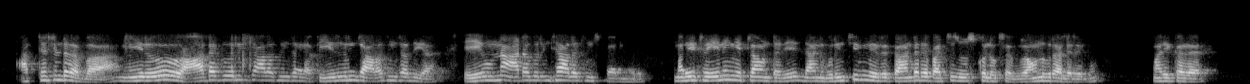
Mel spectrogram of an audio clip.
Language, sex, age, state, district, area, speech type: Telugu, male, 18-30, Telangana, Yadadri Bhuvanagiri, urban, conversation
